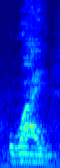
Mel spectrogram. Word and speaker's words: Huay: mayas le llamaban White se pronuncia Guay se puede escribir de algunas maneras a veces con W A veces con h u a y como cuando te asustas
